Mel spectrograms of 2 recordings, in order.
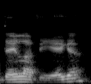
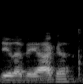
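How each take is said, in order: First: The name is said in the anglicized way. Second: The name is said in the Spanish way. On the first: This is how people on the tour say it. "they they pronounce it De La Viega" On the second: This is the original Spanish form. "it's a Spanish word which would be De La Vega"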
